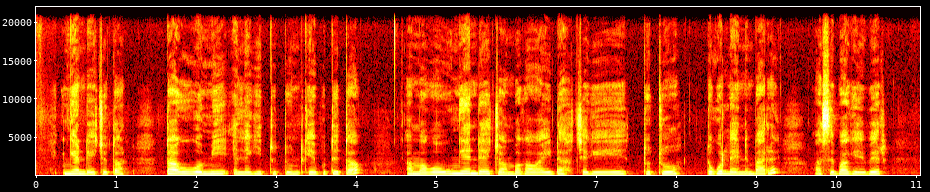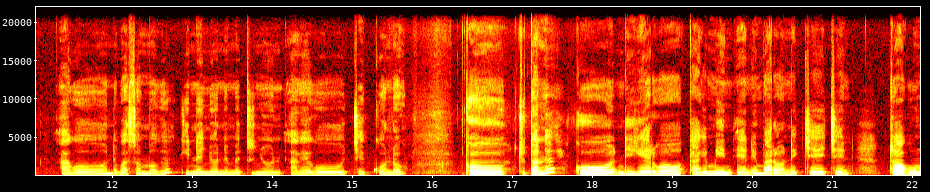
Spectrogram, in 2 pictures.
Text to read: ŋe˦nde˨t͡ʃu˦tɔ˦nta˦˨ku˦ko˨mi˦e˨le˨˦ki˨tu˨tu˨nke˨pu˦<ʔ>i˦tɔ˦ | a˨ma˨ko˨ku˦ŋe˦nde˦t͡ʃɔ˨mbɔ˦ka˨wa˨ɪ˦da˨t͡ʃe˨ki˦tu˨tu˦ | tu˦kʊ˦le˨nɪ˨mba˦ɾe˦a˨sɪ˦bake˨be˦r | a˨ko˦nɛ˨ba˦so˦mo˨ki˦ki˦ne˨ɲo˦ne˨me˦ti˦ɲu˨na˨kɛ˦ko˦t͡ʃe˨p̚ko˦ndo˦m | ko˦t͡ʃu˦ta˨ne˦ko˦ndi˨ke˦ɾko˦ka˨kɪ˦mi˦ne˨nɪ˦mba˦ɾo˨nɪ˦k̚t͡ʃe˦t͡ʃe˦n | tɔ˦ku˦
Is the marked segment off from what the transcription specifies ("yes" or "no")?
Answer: yes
